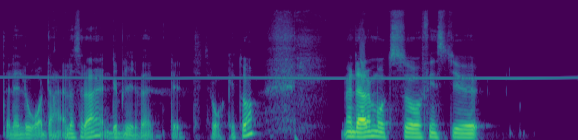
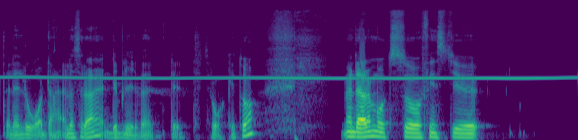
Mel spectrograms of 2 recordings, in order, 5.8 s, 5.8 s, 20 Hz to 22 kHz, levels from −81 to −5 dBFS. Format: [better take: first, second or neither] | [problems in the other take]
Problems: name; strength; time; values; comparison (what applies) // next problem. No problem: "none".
first | high-pitched whine; loud; throughout; 2 kHz, 10 dB below the speech; faint in the first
